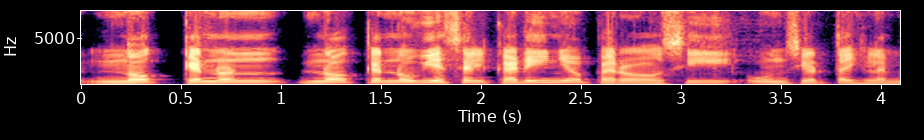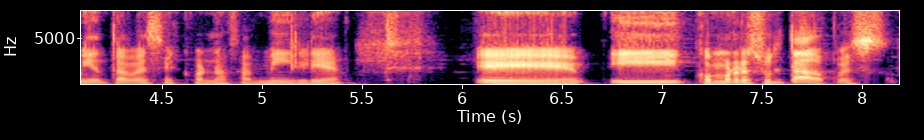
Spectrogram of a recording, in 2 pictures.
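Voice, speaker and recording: A man in his forties from El Salvador, a guest telling his life story in a measured, reflective way with frequent pauses. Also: a little high. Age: 40s. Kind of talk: testimony interview.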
